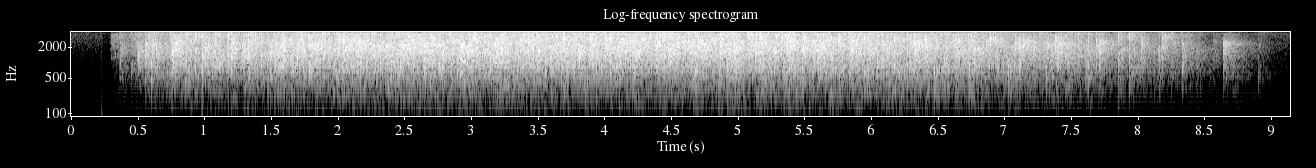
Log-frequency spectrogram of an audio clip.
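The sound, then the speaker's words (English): Audience applauding as an evening's guest is welcomed: loud, dense, sustained clapping that starts abruptly, holds steady for several seconds, then tapers off toward the end. “Ladies and gentlemen, we want y'all to put y'all hands together, give a warm Truth Brothers welcome to our guest of the evening, Mr. Floyd Webb.”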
